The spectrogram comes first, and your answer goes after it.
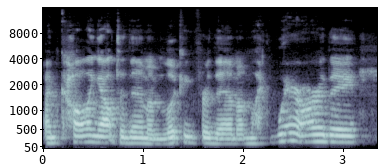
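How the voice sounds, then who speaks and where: A man speaks with an American accent. His intonation stays fairly even. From US South, North Carolina. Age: 20s. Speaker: worship musician and ministry staff. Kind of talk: testimony. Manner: hesitant, many fillers.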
